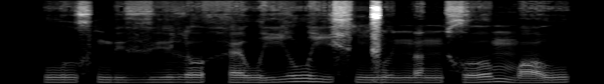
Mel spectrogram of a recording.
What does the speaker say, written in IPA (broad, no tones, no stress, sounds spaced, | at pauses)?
w u x m y v y l o h œ w i w i x ŋ͡ǁ u n ɔ n x o m ɔ w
